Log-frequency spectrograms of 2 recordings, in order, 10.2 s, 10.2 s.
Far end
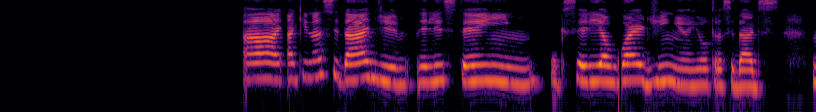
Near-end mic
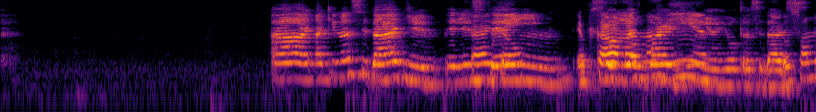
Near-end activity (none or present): present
